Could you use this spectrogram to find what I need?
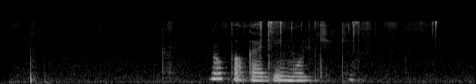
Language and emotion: Russian, sad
